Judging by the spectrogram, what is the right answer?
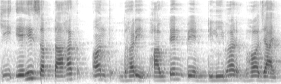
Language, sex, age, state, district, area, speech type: Maithili, male, 18-30, Bihar, Sitamarhi, urban, read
